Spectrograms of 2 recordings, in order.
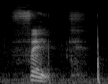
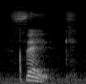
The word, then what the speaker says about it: fake: be like the word fake okay fake it is one syllable but it has two vowels so the reason it only has one syllable is because it's a vowel consonant so that will consonant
